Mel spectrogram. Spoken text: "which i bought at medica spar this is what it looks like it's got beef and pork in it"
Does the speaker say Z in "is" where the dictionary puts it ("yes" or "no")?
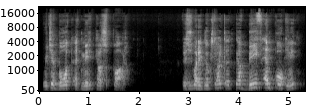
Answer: no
